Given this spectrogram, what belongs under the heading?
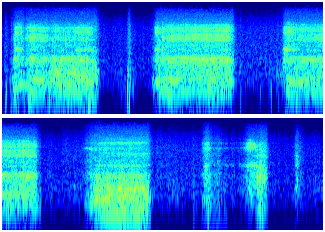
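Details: Adult man (father) asleep: loud rasping snores on each in-breath, about six breaths over thirteen seconds, quieter breathing between; ordinary snoring in sleep.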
